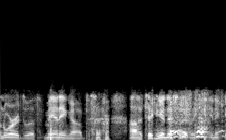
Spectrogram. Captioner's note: chuckles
